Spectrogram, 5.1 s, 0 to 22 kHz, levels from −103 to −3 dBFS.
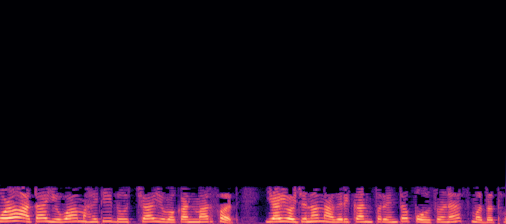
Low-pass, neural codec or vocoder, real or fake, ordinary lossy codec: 3.6 kHz; none; real; none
